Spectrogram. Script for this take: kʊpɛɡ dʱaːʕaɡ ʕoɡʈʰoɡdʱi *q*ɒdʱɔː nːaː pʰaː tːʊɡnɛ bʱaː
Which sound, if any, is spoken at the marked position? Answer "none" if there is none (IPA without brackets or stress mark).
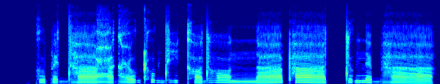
kʰ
